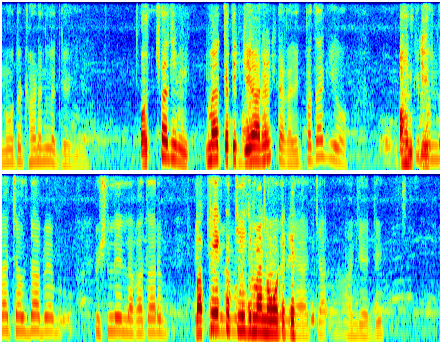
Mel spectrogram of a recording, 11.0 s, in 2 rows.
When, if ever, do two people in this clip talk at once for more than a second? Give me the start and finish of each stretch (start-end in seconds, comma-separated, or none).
7.9-9.4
